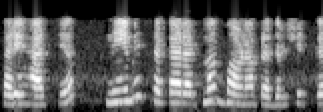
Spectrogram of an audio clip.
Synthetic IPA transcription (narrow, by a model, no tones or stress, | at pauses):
pɐɾeɦaːsjɐ | neːmit̪sɐkaːɾaːt̪mək̚bʱɐʋɳapɾɐd̪əɾʃit̪kɐ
